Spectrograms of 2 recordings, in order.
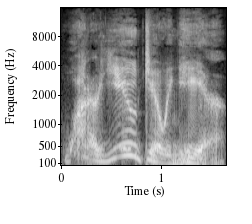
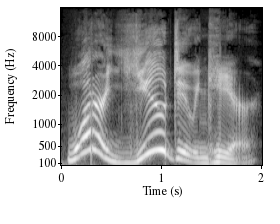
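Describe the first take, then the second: First: It is said in a hoarse, rough voice. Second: It is said in a clear, normal voice.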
